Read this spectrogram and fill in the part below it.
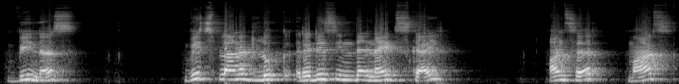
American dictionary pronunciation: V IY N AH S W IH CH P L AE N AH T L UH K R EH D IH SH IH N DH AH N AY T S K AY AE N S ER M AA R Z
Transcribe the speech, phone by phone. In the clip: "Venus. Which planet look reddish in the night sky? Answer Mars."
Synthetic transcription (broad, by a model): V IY N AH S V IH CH P L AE N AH T L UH K R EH D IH S IH N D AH N AY T S K AY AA N S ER M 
